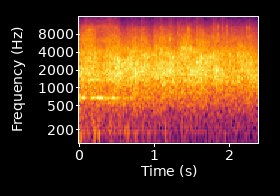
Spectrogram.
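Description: Steady applause from an audience giving a round of applause for Jesus, a dense continuous wash of many hands clapping at once with no talking over it.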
